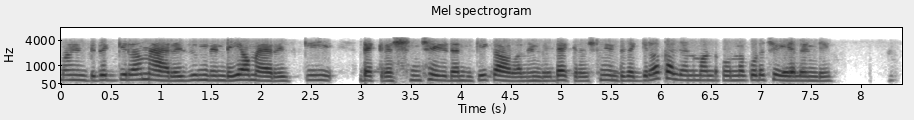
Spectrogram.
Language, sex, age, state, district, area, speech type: Telugu, female, 30-45, Andhra Pradesh, East Godavari, rural, conversation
